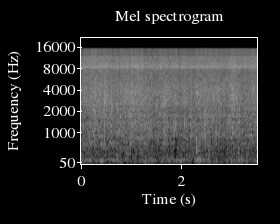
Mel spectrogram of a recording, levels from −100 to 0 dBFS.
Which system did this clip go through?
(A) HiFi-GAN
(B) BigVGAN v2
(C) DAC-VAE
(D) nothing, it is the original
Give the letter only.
D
